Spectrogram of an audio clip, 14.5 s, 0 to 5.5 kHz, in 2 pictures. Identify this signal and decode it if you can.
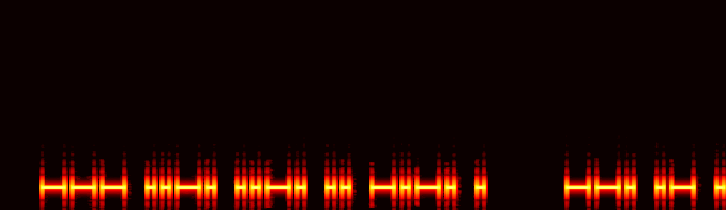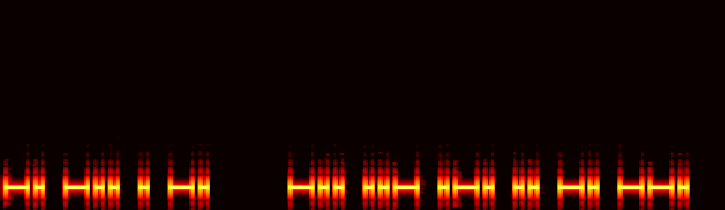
Morse code, heard as a keyed tone, about 16 wpm, 600 Hz. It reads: OFFICE GARDEN DURING
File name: CW / Practice / 500MostCommonEnglishWords16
